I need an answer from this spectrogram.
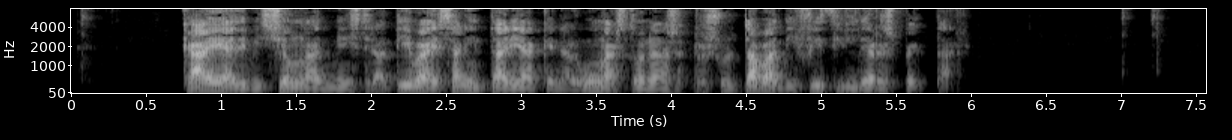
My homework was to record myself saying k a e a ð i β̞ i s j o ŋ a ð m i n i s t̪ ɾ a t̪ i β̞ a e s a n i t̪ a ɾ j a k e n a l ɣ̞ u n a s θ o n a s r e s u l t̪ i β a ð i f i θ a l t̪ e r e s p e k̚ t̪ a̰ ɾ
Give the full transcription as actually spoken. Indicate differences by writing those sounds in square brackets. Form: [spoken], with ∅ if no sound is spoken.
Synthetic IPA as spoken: k a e a ð i β̞ i s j o ŋ a ð m i n i s t̪ ɾ a t̪ i β̞ a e s a n i t̪ a ɾ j a k e n a l ɣ̞ u [ŋ] a s θ o n a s r e s u l t̪ [a] β a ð i f i θ [i] l [d̪] e r e s p e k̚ t̪ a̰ ɾ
